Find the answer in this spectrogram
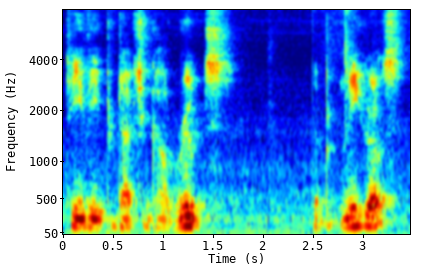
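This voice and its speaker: An elderly man reminisces in a relaxed Cape Breton accent, talkative and folksy. His voice is mellow and soft-edged. He is recorded in a roomy, echoing space at home with faint noise behind him. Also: mid-range voice, normal speed. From Cape Breton, Canada. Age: older, past retirement. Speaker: interviewee, retired clinician and writer. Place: indoors in a home.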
